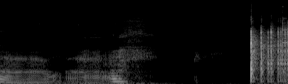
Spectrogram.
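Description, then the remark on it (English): A drawn-out vocal sigh or groan, a brief pause, then a sharp burst of rapid clattering as a six-sided die (d6) is rolled for a grenade in a tabletop game, tumbling and rattling across a hard table surface, fairly loud. “Give me a d6.”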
